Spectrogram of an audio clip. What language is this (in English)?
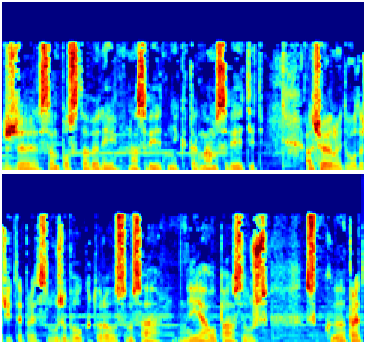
Slovak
